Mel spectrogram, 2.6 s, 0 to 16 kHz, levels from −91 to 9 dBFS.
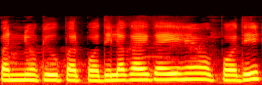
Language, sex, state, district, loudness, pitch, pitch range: Hindi, female, Uttar Pradesh, Varanasi, -12 LUFS, 235 Hz, 225-245 Hz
